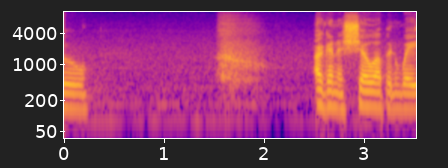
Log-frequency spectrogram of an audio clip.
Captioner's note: exhales deeply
